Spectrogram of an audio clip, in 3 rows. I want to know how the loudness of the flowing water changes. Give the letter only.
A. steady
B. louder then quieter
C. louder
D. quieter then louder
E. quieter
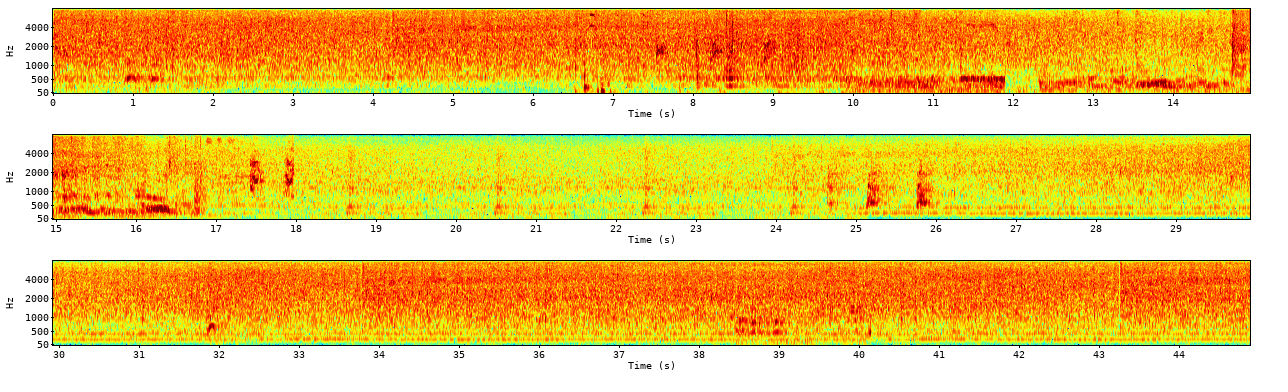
D.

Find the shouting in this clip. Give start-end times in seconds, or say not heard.
not heard.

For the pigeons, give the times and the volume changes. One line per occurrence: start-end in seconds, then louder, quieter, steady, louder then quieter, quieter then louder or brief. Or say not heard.
6.5-16.9 louder.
